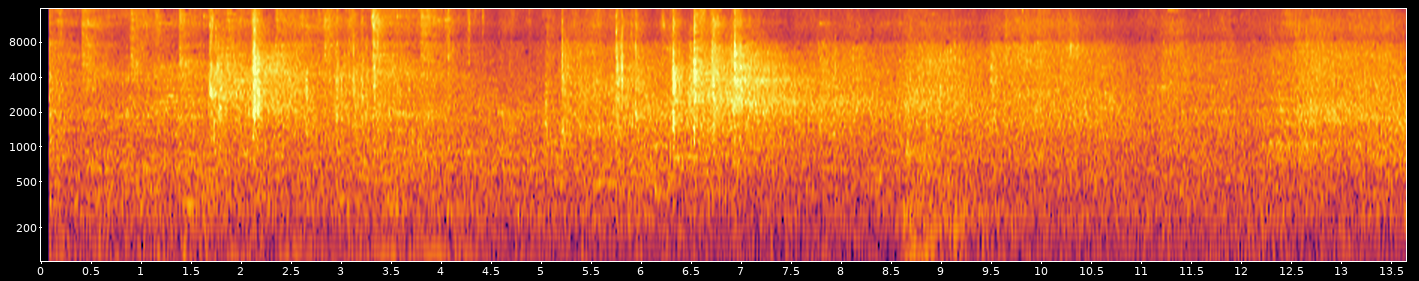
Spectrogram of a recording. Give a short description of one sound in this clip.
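Skates scrape and hiss on ice.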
